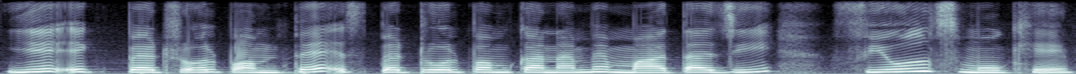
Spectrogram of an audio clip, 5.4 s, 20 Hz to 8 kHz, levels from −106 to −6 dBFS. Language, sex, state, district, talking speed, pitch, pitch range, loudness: Hindi, female, Jharkhand, Garhwa, 165 wpm, 250 Hz, 235-265 Hz, -13 LUFS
